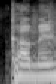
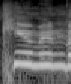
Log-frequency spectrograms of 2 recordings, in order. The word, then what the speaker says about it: cumin: Well, coming. – Coming, for sure. – We definitely used a bunch of coming on these cucks. – It's pronounced cumin, but you get the joke.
